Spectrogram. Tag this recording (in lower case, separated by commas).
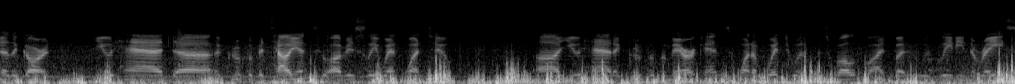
speech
